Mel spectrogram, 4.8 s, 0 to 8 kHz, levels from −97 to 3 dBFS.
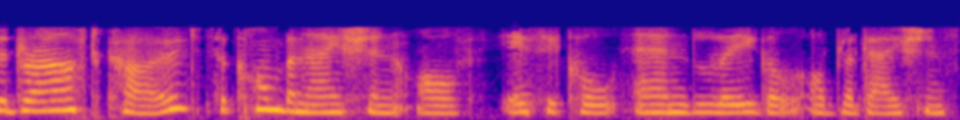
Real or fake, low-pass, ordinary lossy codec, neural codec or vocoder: fake; 7.2 kHz; AAC, 16 kbps; codec, 16 kHz, 6 kbps, DAC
